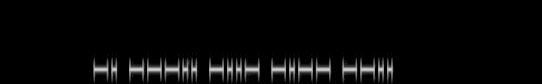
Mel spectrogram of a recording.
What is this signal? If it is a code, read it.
Morse code, heard as a keyed tone, about 28 wpm, 700 Hz. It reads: N8XYZ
